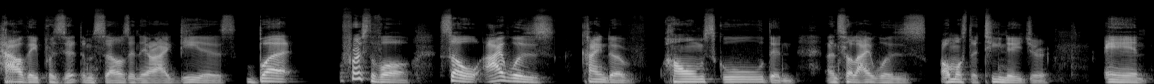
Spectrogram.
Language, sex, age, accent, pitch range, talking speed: English, male, 30-49, American, 100-130 Hz, 125 wpm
